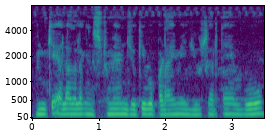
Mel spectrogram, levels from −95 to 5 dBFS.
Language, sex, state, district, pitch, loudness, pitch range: Hindi, male, Jharkhand, Sahebganj, 135 Hz, -30 LUFS, 130-135 Hz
